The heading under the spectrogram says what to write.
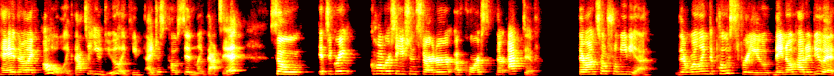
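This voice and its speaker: Her loudness swings widely as a woman speaks with a high pitch, a bright, sharp tone and ordinary pitch variation. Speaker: network marketing team leader. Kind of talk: team training call. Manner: fast; animated.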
